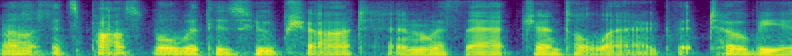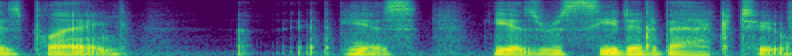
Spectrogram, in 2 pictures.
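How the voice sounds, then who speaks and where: This man talks at a moderate pace with a medium pitch and fairly even intonation, in an ordinary speaking voice. The sound is dry and close, with no echo. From United States. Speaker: croquet commentator. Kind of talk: live sports commentary.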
